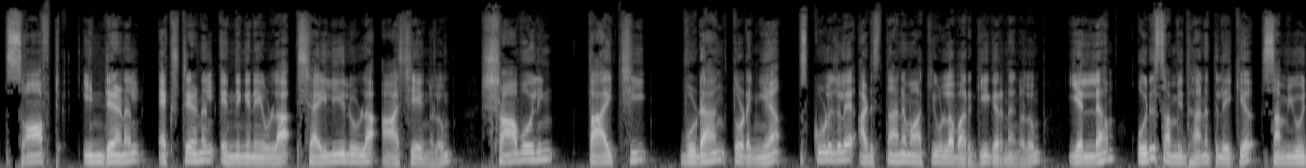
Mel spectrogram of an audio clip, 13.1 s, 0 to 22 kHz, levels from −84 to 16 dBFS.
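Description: Speech, with generation loss throughout. It sounds swirly, smeared and hollow, and consonant attacks blur. The likely cause is repeated MP3 coding, around seven passes, each requantising on a shifted frame grid. That is worse than 96 kbit/s alone would explain. Nothing remains above 20.5 kHz.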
